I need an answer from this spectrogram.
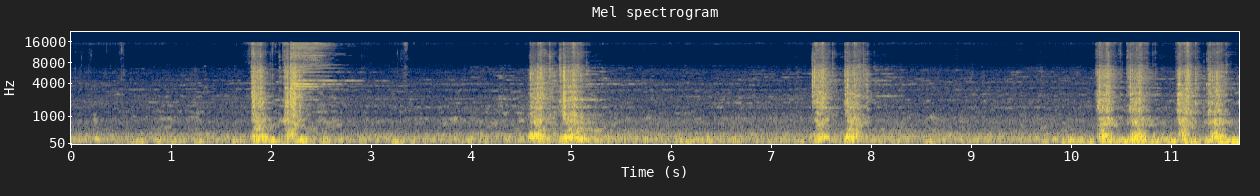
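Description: Freight train of intermodal well cars rolling past slowly: a steady low rumble of wheels on rail, with sharp double clacks every few seconds as each set of wheels crosses a spot in the track, and a quick run of clacks near the end where two cars meet.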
